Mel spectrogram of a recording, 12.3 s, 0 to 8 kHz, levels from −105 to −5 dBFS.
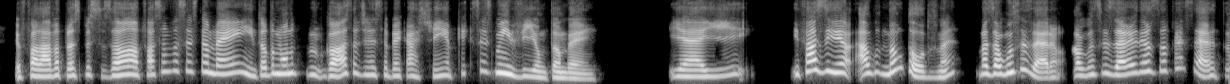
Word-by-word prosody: eu 160 - -4
falava 195 +3 +3
para 205 -1 -1
as 205 - -5
pessoas: 210 -5 -11
"Ó, 230 +2 +5
façam 240 +9 -5
vocês 340 -1 -9
também. 275 -5 +1
Todo 225 +5 -2
mundo 265 +1 +2
m 230 -6 -6
gosta 200 +9 +3
de 235 - -8
receber 220 -3 -4
cartinha. 200 +2 -4
Por - - -21
que 265 - -12
que - - -28
vocês 340 -3 -11
me 290 -1 +6
enviam 185 -8 +1
também?". 145 -6 -1 0.7
E 195 0 -3
aí 185 +5 0 0.5
e 250 - -5
fazia 330 -3 +4
algo 280 +4 +1
não 320 - 0
todos, 170 -4 0
né. 170 - -3 0.2
Mas 260 +1 -1
alguns 265 +4 +3
fizeram. 170 - 0
Alguns 215 +3 -2
fizeram 255 -2 +2
e - - -4
deu 325 +2 -1
super 350 +7 -8
certo. 195 - -2
230 Hz, 195 wpm, -22 LUFS, 190-280 Hz, 0.7 s, me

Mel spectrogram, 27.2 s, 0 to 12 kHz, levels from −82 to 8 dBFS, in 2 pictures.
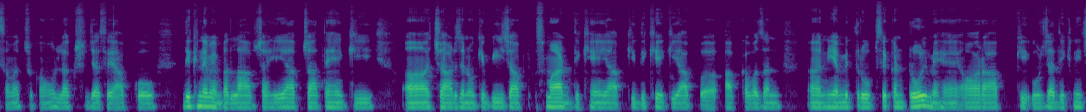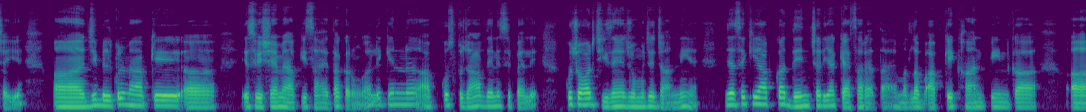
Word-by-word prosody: समझ 95 +3 -6
चुका 110 -4 -13
हूँ, 95 +3 -5
लक्ष्य 95 0 -5
जैसे 90 -1 -1
आपको 95 +1 -2 0.3
दिखने 115 +1 +4
में 105 -4 +2
बदलाव 95 0 +1
चाहिए 95 +2 -1
आप 100 0 -1
चाहते 95 0 -2
हैं 95 -1 -2
कि 100 -1 -6 0.4
अ, 95 0 +4
4 95 -1 +1
जनों 95 -1 -1
के 95 - -4
बीच 100 +1 -4
आप 95 0 +1
स्मार्ट 105 -2 +3
दिखें 95 +1 -5
या 95 0 -1
आपकी 95 +1 -6
दिखे 100 +1 -3
कि 95 - -3
आप 95 0 -3 0.3
आपका 95 - -3
वज़न 95 +1 -3 0.4
अ, 100 -1 +2
नियमित 100 0 -1
रूप 100 -1 +1
से - - +1
कंट्रोल 110 +5 +5
में 95 -4 0
है 95 0 -4
और 100 0 0
आपकी 95 0 -4
ऊर्जा 95 +1 0
दिखनी 95 +2 -4
चाहिए 100 - -3
अ, - - -9 0.7
जी, 115 +5 +1
बिल्कुल 130 +2 +3
मैं 140 - +3
आपकी 125 0 +5
अ, 100 0 +2 0.4
इस 105 +1 +1
विषय 105 0 +3
में 110 -1 +2
आपकी 100 +1 -1
सहायता 95 +2 -2
करूँगा। 115 - -3
लेक़िन 150 - -2 0.2
आपको 110 +4 -1
सुझाव 115 -2 -1
देने 115 0 +2
से 115 - -6
पहले, 95 -5 -2 0.4
कुछ 155 0 +1
और 150 0 +7
चीज़ें 110 -6 0
हैं 115 0 +3
जो 110 0 +2
मुझे 110 +2 +2
जाननी 100 +1 -2
हैं, 95 - -6 0.4
जैसे 150 +2 +4
कि 165 +1 +2
आपका 155 +1 +2
दिनचर्या 125 0 +3
कैसा 105 -5 0
रहता 95 +2 -3
है 110 - -8
मतलब 100 +1 -1
आपके 95 +2 0
ख़ान-पीन 100 +1 -3
का 100 0 +3 0.6
अ - - +6
100 Hz, 175 wpm, -23 LUFS, 95-115 Hz, 0.7 s, और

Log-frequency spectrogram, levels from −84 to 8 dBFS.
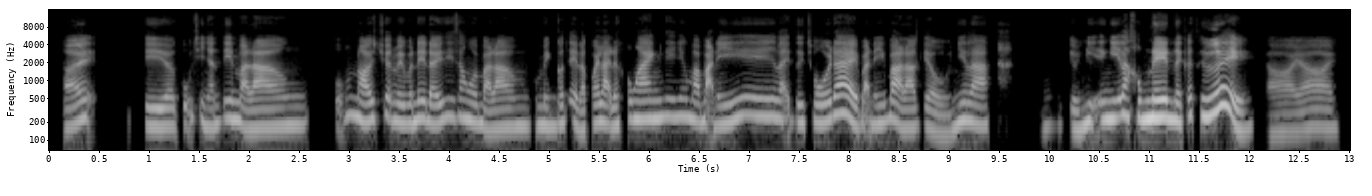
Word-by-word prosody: Đấy. 200 +9 -1 0.5
Thì 175 -1 0
cũng 185 - -9
chỉ 225 -4 -9
nhắn 180 +2 -5
tin 230 0 -2
bảo 220 - 0
là 170 +1 0 0.5
cũng 260 +1 -8
nói 215 -2 +2
chuyện 230 0 -5
về 205 - 0
vấn 200 +2 -2
đề 230 0 +1
đấy 200 +1 0
thì 245 0 -5
xong 240 -2 -2
rồi 205 - -2
bảo 160 -6 -2
là 165 +1 -2 0.2
"Mình 180 -1 -5
có 190 - -4
thể 205 -4 -4
là 155 - -4
quay 195 +5 -3
lại 200 -3 +1
được 180 - -1
không 230 0 -3
anh?" 230 +1 +2
Thế 250 0 -4
nhưng 245 0 -3
mà 215 - 0
bạn 205 -2 -1
ấy 250 +5 -2
lại - - -3
từ 200 - -4
chối 200 +2 -2
đấy. 275 -8 +4
Bạn 190 - -4
ấy 195 +2 -4
bảo 220 -4 +3
là, 165 0 0
kiểu 145 -6 -6
như 195 +8 -2
là, 190 -3 -1 0.5
ừm, 170 - -16 0.2
kiểu, 160 - -6
nghĩ 200 +5 -2
nghĩ 230 +2 +3
là 265 - +3
không 230 -1 +5
nên 240 -1 +10
rồi 215 - +3
các 255 +5 -4
thứ 255 +2 +4
ấy. 170 - +5 0.2
Trời 140 +2 -8
ơi! 165 +1 -6
205 Hz, 265 wpm, -24 LUFS, 175-235 Hz, 0.5 s, nên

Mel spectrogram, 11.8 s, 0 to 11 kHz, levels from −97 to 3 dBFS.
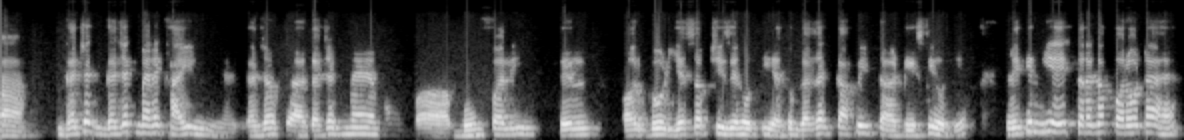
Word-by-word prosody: हाँ, 115 -3 0 0.3
गचक 155 +8 +1
गजक 190 +6 +1
मैंने 180 +1 +2
खाई 145 +4 +2
हुई 135 -7 -5
है, 95 - -16 0.2
गजक 140 +5 -1
अ, 115 - +4
गजक 145 +5 +1
में 155 0 +2 0.2
मूँग 130 0 -20
अ, 100 -1 +1 0.2
मूँगफली, 140 +3 0 0.4
तिल 135 +2 +3 0.5
और 130 0 0
गुड 140 +1 +4
ये 140 - +4
सब 170 +3 0
चीज़ें 150 -3 +4
होती 145 0 +2
हैं, - - +1
तो 145 - +2
गजक 155 +5 0
काफ़ी 160 +2 +1
ट - - +3 0.2
टेस्टी 120 +5 +1
होती 150 - +2
है। - - -5 0.4
लेकिन 195 +8 +1
ये 210 -2 +4
एक 200 -1 -7
तरह 185 0 +3
का 195 - +3
परोठा 180 +1 +2
है। - - 0
145 Hz, 180 wpm, -13 LUFS, 130-165 Hz, 0.5 s, अ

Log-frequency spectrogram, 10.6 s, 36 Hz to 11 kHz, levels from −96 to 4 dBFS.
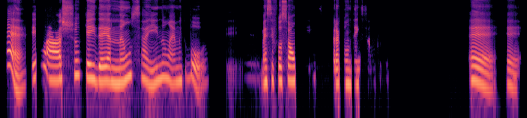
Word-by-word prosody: É, 165 - +4
eu 290 - -4
acho 235 +6 +4
que 285 -3 -1
a - - +7
ideia 220 -2 +3
de 205 - +1
não 210 +7 +2
sair 220 -8 -4
não 250 0 -2
é 200 -1 -5
muito 220 +3 -5
boa. 235 -5 -5 1.0
Mas 205 +1 -1
se 225 - -5
for 220 +1 0
só 225 +2 +1
1 215 0 +4 0.2
vez, 365 - -33 0.3
pra 195 +1 +1
contenção. 190 -1 -7 2.0
É, 190 -10 +1 0.2
é. 170 -5 -7
220 Hz, 130 wpm, -19 LUFS, 195-245 Hz, 2.0 s, a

